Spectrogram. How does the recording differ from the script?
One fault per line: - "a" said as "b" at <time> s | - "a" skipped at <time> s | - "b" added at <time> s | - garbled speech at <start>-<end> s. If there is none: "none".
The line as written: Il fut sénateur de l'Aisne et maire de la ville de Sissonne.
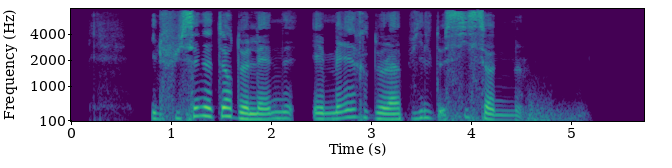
none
